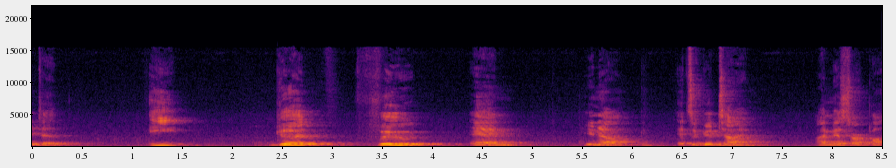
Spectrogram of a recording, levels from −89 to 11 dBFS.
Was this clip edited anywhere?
yes; 1 cut; at 6.4 s

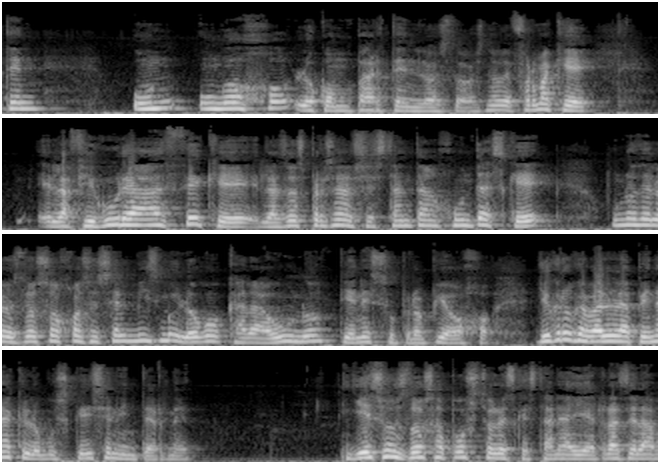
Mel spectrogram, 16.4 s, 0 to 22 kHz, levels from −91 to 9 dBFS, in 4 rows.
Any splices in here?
no; 0 cuts

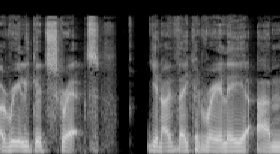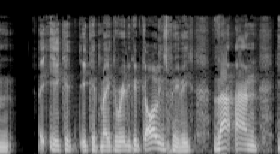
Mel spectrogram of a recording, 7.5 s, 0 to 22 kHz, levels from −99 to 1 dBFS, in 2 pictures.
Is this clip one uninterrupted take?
yes; 0 cuts

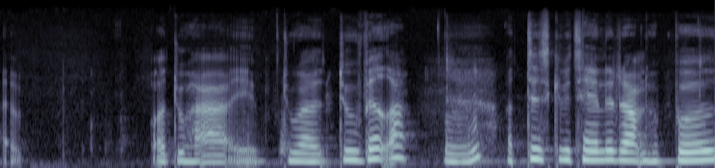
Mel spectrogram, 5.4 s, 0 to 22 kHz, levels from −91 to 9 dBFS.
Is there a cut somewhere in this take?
yes; 1 cut; at 1.1 s

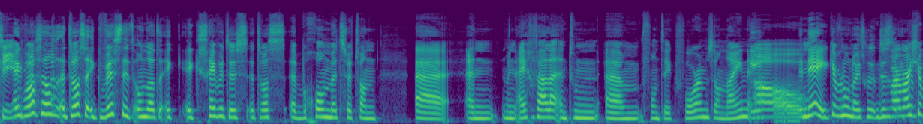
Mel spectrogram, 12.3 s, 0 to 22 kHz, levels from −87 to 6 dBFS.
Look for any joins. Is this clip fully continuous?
no; 1 cut; at 10.0 s

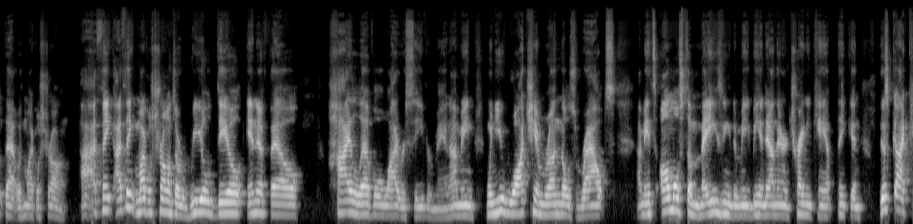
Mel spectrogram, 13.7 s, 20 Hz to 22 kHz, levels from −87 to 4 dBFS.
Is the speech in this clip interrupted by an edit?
no; 0 cuts

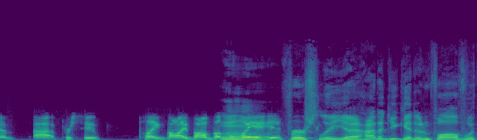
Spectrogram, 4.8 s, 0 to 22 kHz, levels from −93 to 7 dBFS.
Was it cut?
yes; 1 cut; at 2.8 s

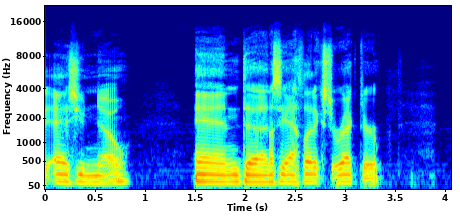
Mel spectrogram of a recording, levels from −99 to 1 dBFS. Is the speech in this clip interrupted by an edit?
yes; 1 cut; at 2.2 s

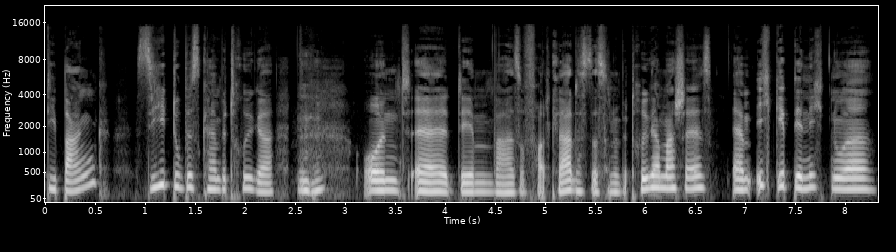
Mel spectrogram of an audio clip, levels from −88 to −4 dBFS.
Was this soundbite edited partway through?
yes; 2 cuts; at 2.4 s, 6.7 s

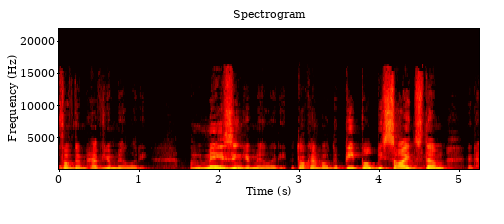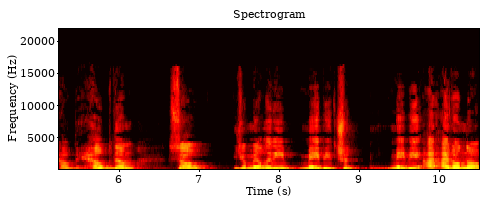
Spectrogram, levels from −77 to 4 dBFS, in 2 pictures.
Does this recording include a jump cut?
yes; 1 cut; at 2.8 s

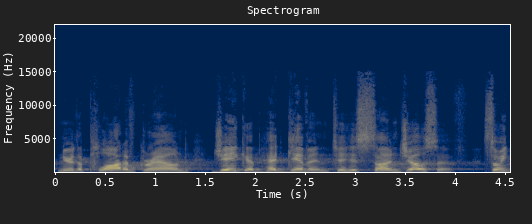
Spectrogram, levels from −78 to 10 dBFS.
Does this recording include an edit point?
no; 0 cuts

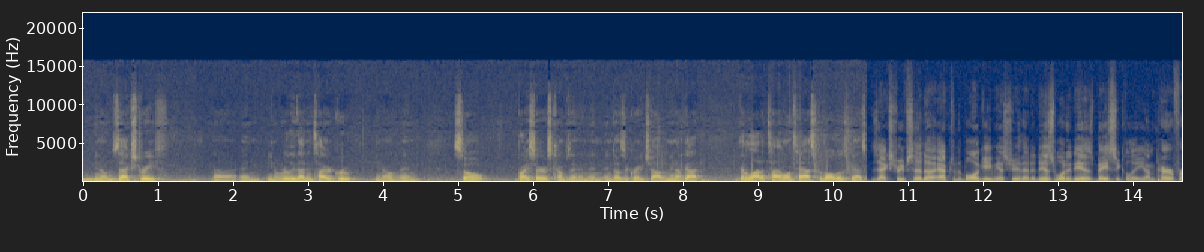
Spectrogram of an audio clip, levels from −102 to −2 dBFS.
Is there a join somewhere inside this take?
yes; 2 cuts; at 5.7 s, 10.4 s

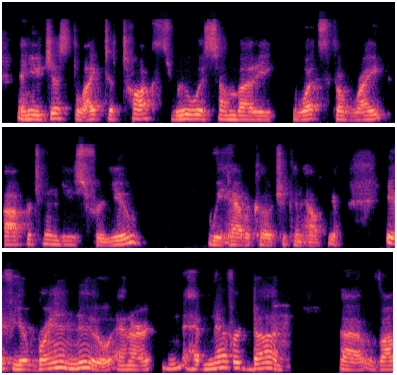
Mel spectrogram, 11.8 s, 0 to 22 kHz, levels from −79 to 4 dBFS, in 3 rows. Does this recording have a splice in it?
no; 0 cuts

